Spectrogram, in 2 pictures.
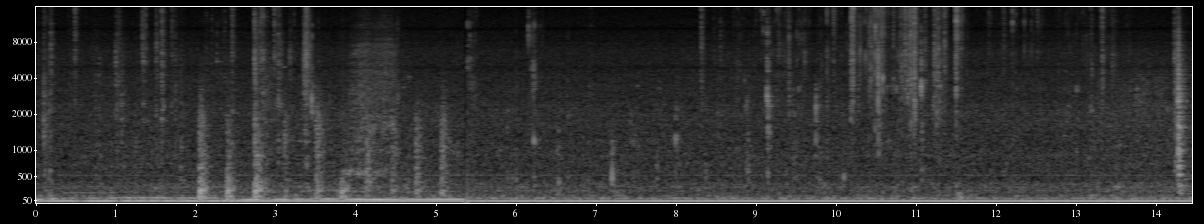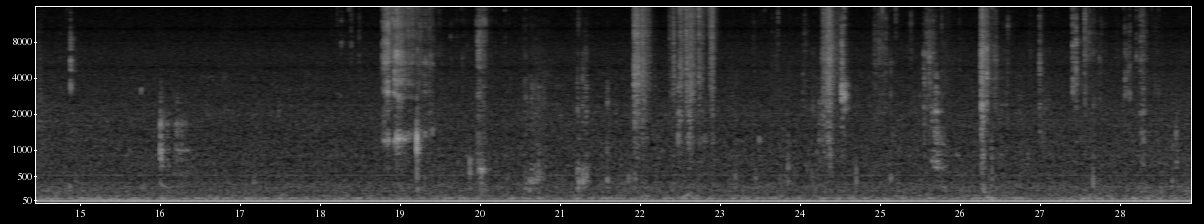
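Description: Close-miked eating by hand: chewing and crunching on rice and fried dried milkfish, heard as scattered sharp clicks and crackles. A steady low hum lies under it, louder for the first five seconds or so.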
